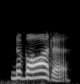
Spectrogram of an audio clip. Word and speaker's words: Nevada: spanish word and that correct pronunciation of the spanish word would be nevada i understand that but it's nevada but why why because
